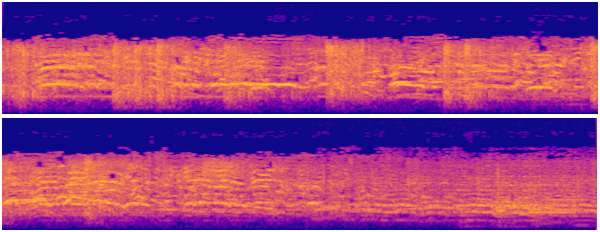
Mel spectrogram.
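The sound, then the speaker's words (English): A rifle volley in an old radio drama battle, pioneers firing on a charging mounted band, with repeated muffled shots and bangs in a dense, narrow-band din under shouting voices. “The first volley from the white men sent a dozen spilling from the saddles, but the rest charged on.”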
